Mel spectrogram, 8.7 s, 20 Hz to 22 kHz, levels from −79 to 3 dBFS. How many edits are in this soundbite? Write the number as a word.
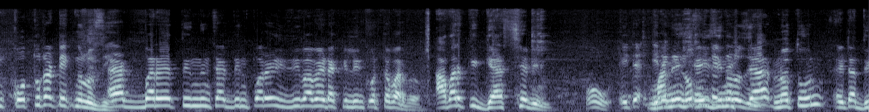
one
